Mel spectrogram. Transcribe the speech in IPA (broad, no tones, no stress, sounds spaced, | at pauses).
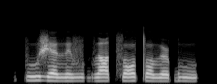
p u ʒ ɛ ð ɪ v ʊ ɡ ð ɑ t͡s ɔ t ɔ ð ə˞ ɓ u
